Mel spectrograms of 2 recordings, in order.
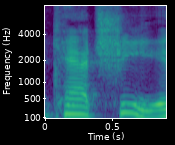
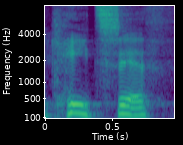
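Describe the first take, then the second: First: The name sounds like 'Cat She'. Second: The name sounds like 'Kate Sith'. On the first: The speaker calls it right. "its correct Gaelic pronunciation" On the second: The speaker calls it wrong. "the incorrect pronunciation"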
